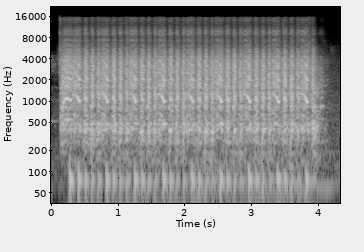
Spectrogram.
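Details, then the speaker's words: Suzuki 600 Bandit under restoration, after refitting a half-loose pin on the starter relay wire: with the ignition on and clutch pulled, strong even cranking at about seven compression beats a second for four seconds. The starter now works. "Voilà, on voit que ça marche. Maintenant, le contacteur de démarreur fonctionne."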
